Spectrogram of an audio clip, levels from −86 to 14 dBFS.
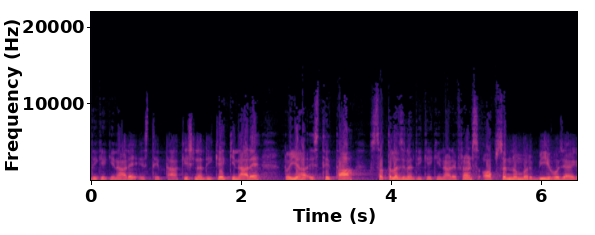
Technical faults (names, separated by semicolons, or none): Bluetooth SBC bit pool drop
